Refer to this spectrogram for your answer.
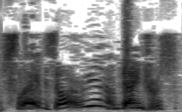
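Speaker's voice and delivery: very high, mock-cautious aside; high suspicious aside; wary master. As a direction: warn about the slaves. [name] voices his wariness.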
